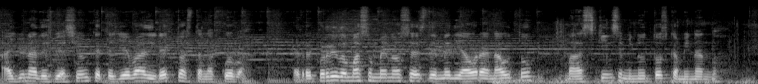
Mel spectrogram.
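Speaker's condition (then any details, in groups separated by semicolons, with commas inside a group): No condition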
